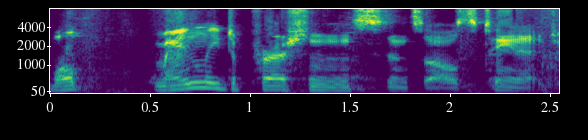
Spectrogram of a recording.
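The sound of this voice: A man speaks with lively intonation in a nasal voice with a bright, sharp tone.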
